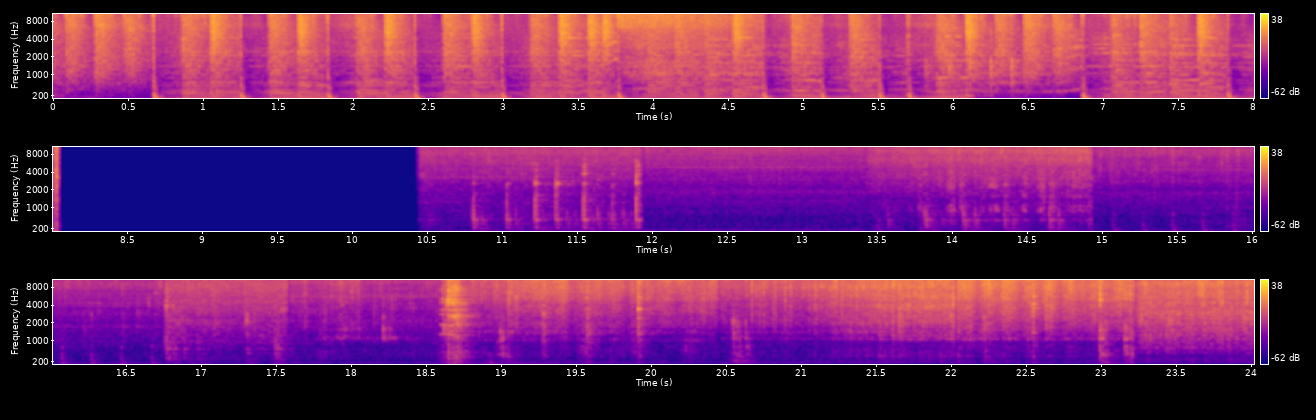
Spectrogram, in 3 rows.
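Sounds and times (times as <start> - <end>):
food sizzling in oil: 10.5 - 24.0
wooden spatula scraping a wok: 13.5 - 15.8, 16.7 - 20.8.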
